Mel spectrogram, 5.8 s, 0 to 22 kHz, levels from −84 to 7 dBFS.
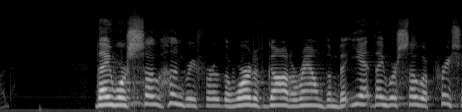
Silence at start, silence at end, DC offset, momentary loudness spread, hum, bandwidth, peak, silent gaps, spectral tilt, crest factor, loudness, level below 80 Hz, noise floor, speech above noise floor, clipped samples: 1.2 s; 0.05 s; under 0.1%; 11 LU; none; 11.5 kHz; -8 dBFS; none; -4.5 dB/octave; 18 dB; -26 LUFS; -66 dBFS; -65 dBFS; 40 dB; under 0.1%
